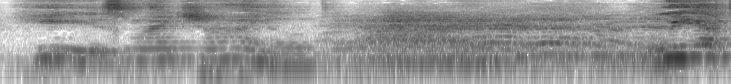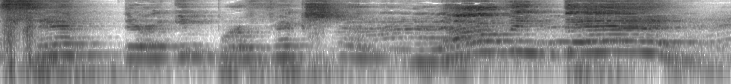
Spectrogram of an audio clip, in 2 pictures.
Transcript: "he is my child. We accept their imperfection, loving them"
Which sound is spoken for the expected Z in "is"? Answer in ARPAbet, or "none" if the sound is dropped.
Z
